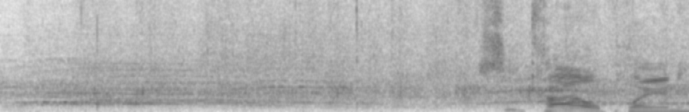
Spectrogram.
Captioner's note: cheering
